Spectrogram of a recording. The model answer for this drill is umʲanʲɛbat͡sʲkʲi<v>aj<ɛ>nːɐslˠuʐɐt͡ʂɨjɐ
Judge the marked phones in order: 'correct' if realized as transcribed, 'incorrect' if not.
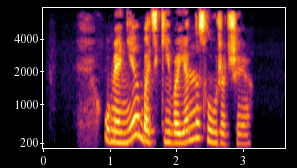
correct, correct

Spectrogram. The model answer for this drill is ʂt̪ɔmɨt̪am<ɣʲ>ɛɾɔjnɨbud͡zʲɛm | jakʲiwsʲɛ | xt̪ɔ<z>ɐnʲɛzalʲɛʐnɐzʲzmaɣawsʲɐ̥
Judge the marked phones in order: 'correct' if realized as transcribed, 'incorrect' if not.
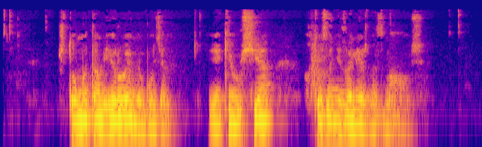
correct, correct

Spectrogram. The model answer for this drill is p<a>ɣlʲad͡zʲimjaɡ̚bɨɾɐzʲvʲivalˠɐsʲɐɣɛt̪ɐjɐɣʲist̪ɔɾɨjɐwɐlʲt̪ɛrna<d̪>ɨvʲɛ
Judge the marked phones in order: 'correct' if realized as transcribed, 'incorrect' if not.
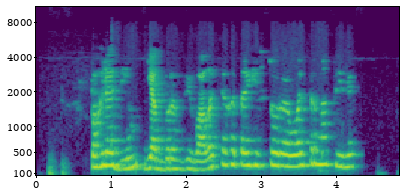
incorrect: ɐ, incorrect: t̪

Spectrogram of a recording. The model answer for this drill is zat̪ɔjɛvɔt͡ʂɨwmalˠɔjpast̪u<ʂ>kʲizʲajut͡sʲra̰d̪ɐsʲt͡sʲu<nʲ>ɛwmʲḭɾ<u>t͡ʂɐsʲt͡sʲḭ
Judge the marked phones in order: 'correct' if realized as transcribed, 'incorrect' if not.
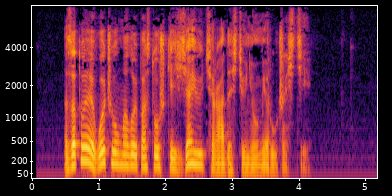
correct, correct, correct

